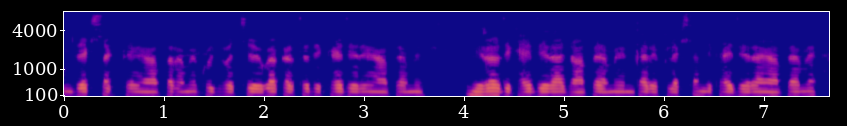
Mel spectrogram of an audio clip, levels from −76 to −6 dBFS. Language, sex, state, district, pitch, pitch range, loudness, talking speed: Hindi, male, Chhattisgarh, Kabirdham, 110 Hz, 105-110 Hz, -40 LUFS, 265 wpm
